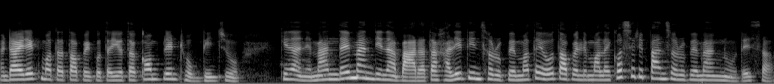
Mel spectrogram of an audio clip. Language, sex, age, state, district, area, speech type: Nepali, female, 30-45, West Bengal, Darjeeling, rural, spontaneous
